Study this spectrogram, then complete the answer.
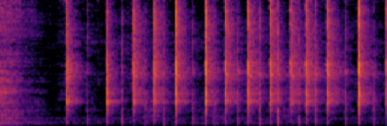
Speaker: Yep, motor gave out. I'll pull it apart, take a look at it. Yep, that's it. Motor shot.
